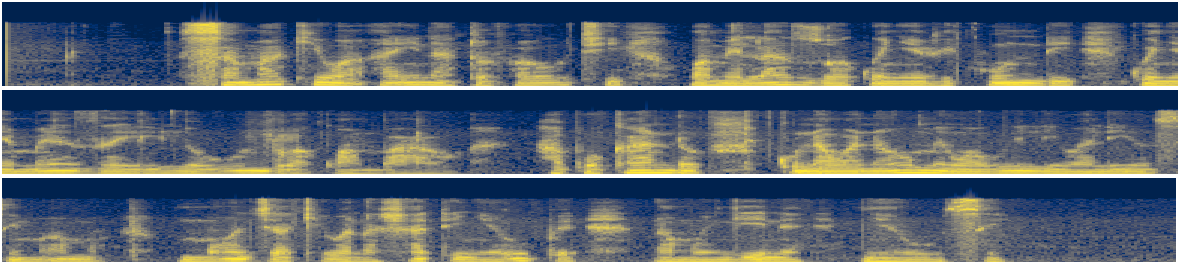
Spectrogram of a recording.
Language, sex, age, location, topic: Swahili, male, 25-35, Mombasa, agriculture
